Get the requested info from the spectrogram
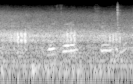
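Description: A man's voice in short broken fragments over a steady hum of road traffic.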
